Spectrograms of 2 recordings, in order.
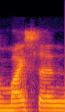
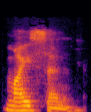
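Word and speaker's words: Meissen: discovered that it was a mycin figurine so mycen of course is a very um expensive brand especially the older pieces can you spell that yeah m i e s s e n mycen so is that german yes it's a german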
